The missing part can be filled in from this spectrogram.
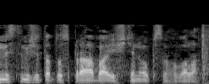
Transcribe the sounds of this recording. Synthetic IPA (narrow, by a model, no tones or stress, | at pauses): mɪsliːmʒɛt̪at̪ospɾaːvajɛʃcɛnɛopsaɦovala̰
